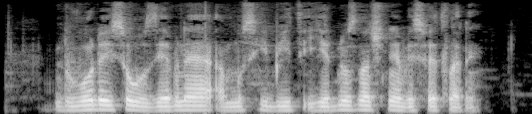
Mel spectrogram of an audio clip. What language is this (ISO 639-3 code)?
ces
